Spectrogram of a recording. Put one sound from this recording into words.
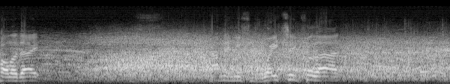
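A crowd roars loudly in a stadium.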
